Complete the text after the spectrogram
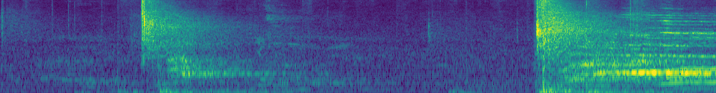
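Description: Bamboo swords clack sharply against armour.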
